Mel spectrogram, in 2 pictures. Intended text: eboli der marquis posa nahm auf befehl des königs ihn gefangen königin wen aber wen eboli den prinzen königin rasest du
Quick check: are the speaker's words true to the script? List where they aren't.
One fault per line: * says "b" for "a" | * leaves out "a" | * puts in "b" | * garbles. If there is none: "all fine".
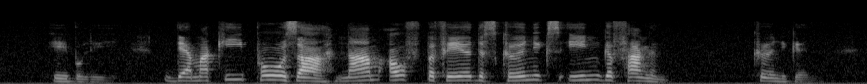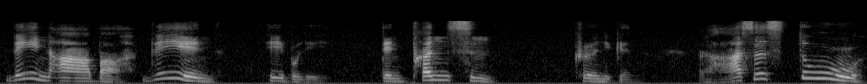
all fine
